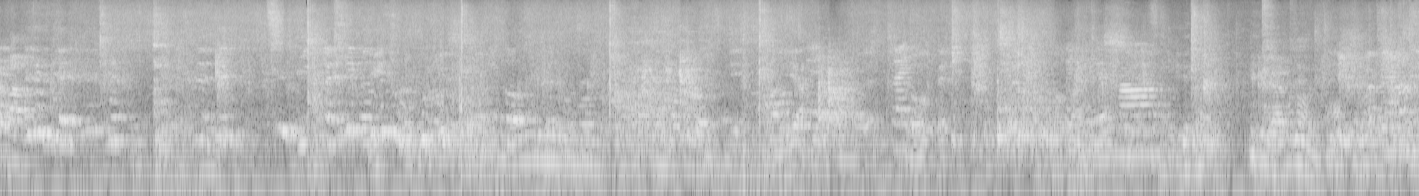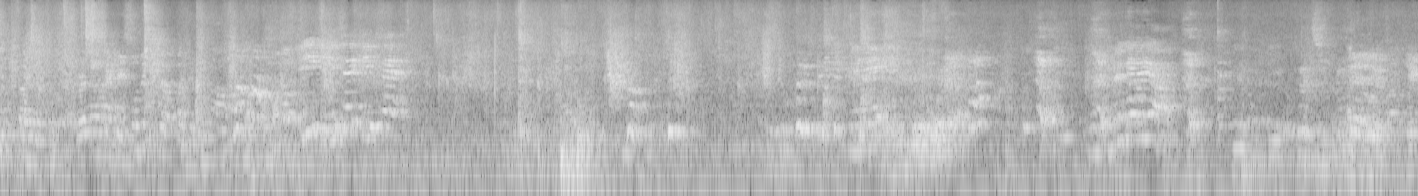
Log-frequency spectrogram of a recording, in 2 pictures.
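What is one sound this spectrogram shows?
Metal bowls clink and clatter on a counter.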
